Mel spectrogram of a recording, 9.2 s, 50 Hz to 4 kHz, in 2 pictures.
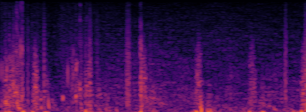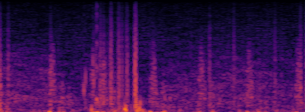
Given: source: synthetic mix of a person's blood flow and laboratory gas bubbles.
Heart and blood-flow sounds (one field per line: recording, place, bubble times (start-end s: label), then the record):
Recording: Doppler ultrasound of blood flow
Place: subclavian vein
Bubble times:
0.00-0.37 s: bubbles
0.49-0.65 s: bubbles
0.69-0.81 s: bubbles
0.91-1.31 s: bubbles
5.80-6.07 s: bubbles
From the record:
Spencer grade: 2 (many but less than half of the cardiac periods contain bubble signals, singularly or in groups)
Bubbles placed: anywhere in the cardiac cycle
